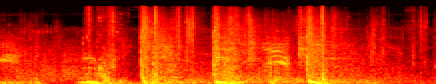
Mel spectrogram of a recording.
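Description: Rifle shots fire in loud bursts.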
